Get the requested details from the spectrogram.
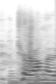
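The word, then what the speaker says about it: Tauranga: I suppose I've already learned that Whakatani's not spelt with an F, and Taronga is like a tow truck, and that's about it, but I'm terrible.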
